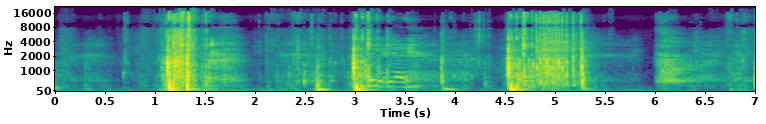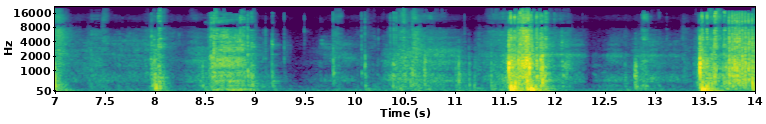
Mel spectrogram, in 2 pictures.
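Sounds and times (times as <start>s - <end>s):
chainsaw starter rope pulls: 0.7s - 5.5s, 8.0s - 9.4s, 10.1s - 12.2s, 12.8s - 14.0s.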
